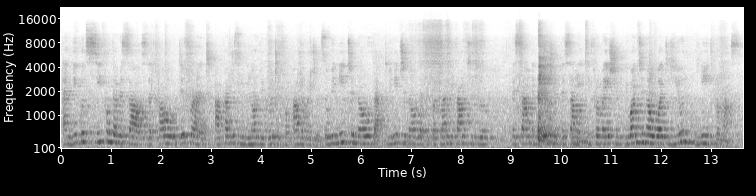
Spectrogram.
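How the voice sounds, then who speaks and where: A woman giving a technical conference presentation, pausing often with fillers and restarts. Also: medium pitch, fairly even intonation, noisy background. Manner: hesitant, many fillers and restarts. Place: large echoey conference hall. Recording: echoey hall audio from far off.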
